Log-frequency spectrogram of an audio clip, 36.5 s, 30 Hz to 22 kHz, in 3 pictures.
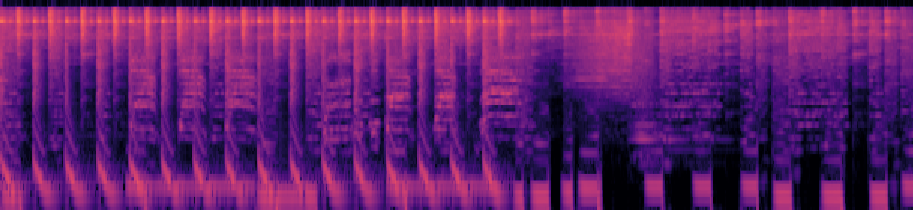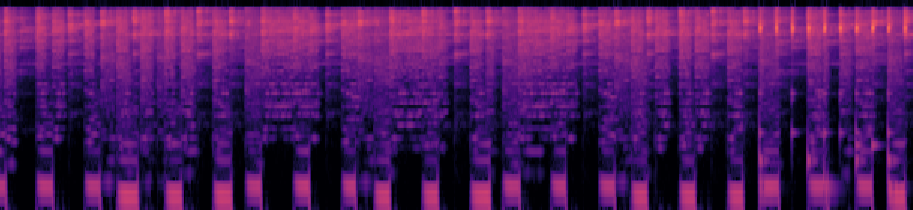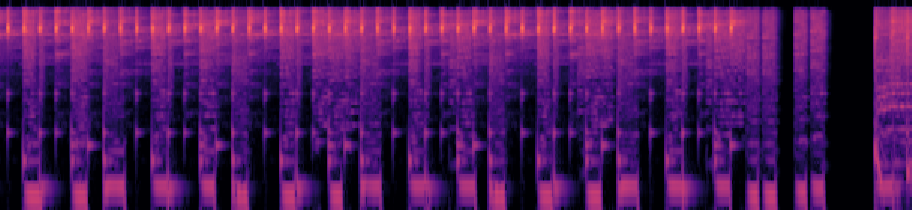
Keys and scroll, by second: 10.5-11.6 typing.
